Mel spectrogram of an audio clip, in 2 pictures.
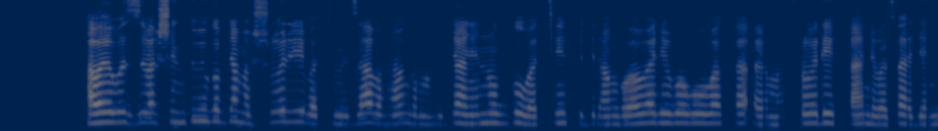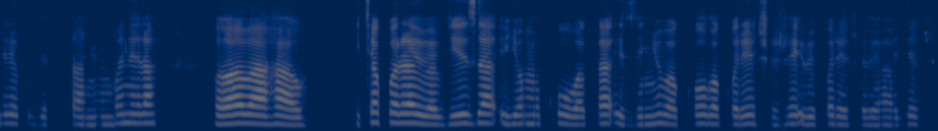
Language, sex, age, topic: Kinyarwanda, female, 25-35, education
